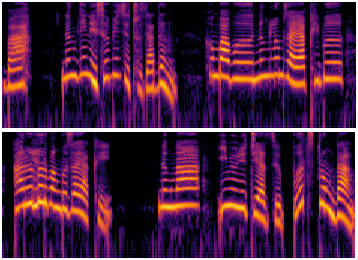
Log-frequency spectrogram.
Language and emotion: Bodo, surprised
